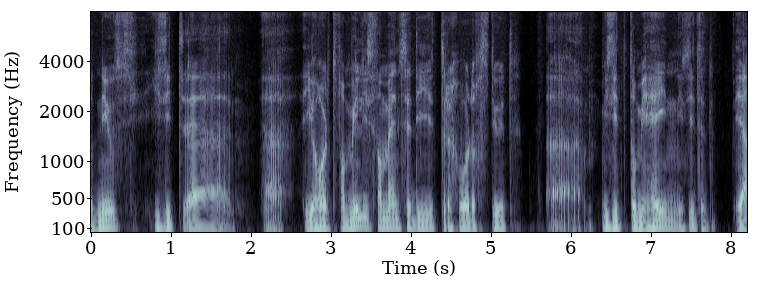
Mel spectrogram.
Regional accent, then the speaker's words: Netherlands; Ik heb hier gestudeerd, ik ben hier opgegroeid.

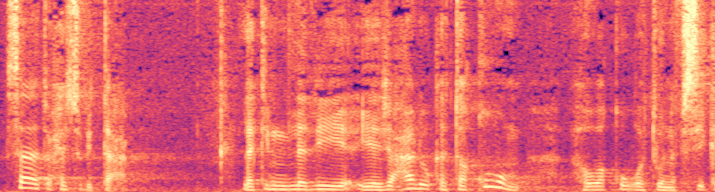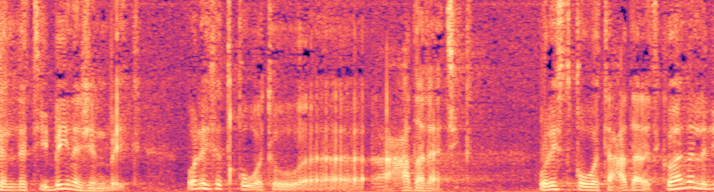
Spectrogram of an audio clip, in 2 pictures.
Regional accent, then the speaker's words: Morocco; ونحن في التراويح عندنا في المغرب يعني لابد أن نختم نقرأ بحزب

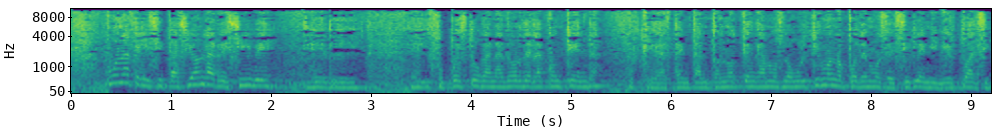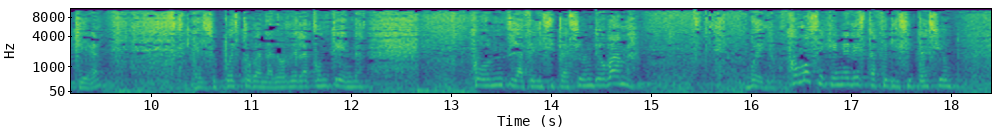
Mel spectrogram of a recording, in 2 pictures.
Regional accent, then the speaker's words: Mexico; yo como ciudadano mexicano digo que no estoy conforme

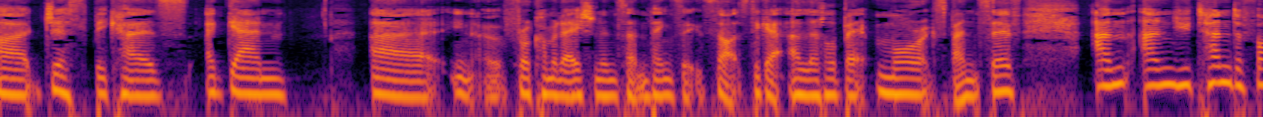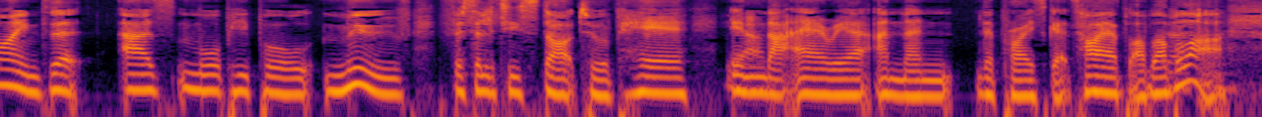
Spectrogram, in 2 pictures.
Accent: Leeds, Yorkshire and the Humber, United Kingdom; now in London, United Kingdom; which would have been all right in my hometown in Leeds. I'd have been okay. But in London, it basically was my rent and my bills.

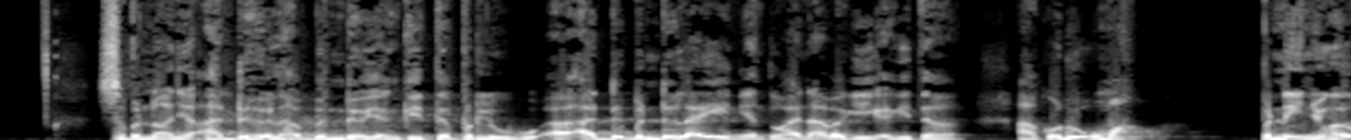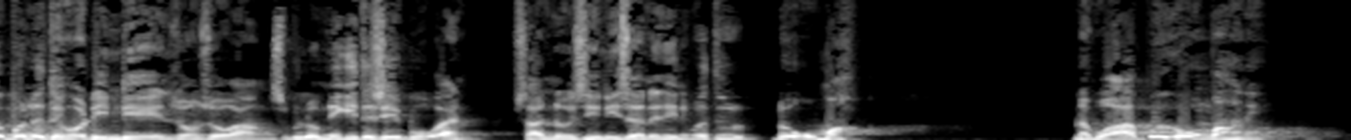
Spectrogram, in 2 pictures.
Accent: Perak, Malaysia; Saya orang Perak. Perak pun tak boleh.

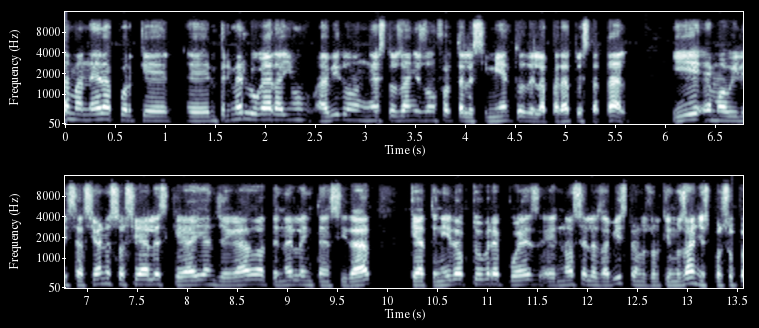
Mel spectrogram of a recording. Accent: Ecuador; el contexto tan dramático que hemos tenido que vivir como humanidad y como pueblo ecuatoriano

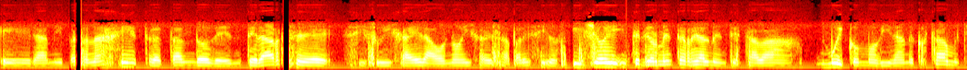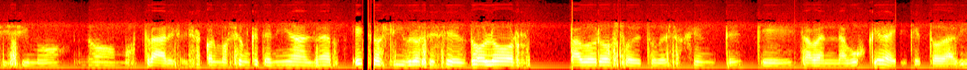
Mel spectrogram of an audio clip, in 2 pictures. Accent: Argentina; nuestra historia y nuestra vida como argentinos

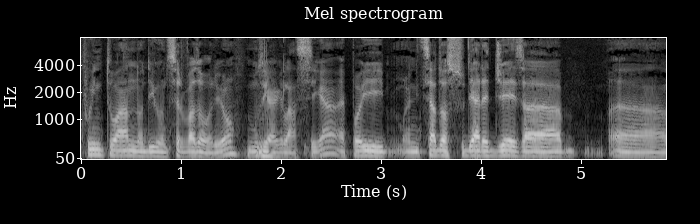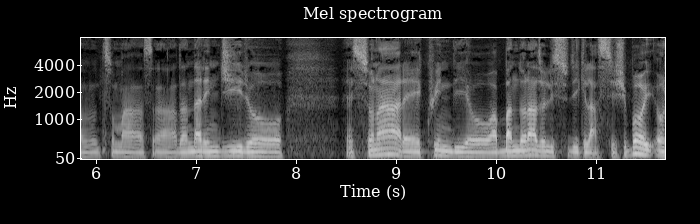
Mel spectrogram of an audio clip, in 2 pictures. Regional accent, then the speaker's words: Pomigliano d'Arco, Campania, Italy; nel mio paese di origine, Pomigliano d'Arco, fanno un festival jazz

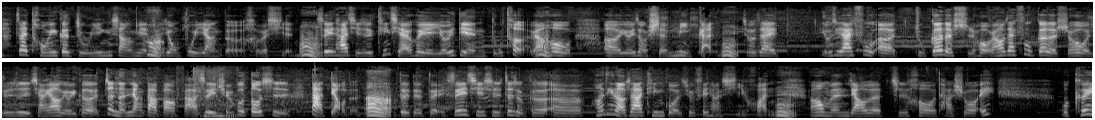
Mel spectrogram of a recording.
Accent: Singapore; 因为我是新加坡人嘛，我不是英语那个英语系的国家

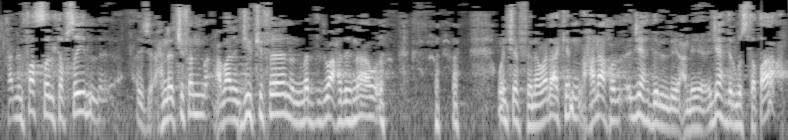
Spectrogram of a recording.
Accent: Iraq; شلون هسه التابوت اللي عندنا بالعراق

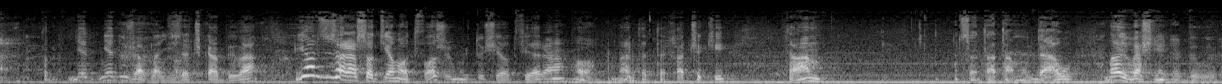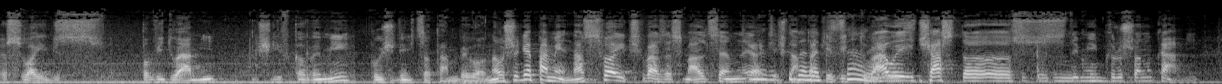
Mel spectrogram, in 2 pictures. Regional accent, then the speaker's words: Łódź, Łódź Voivodeship, Poland; Ja pochodzę z Łodzi. Dla mnie Kraków wtedy był miastem takim nowym.

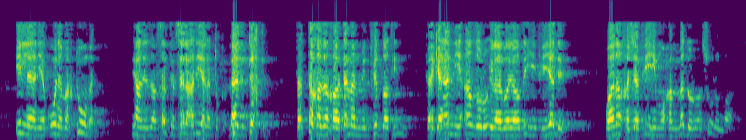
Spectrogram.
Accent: Egypt; فالحمد لله أننا كمصريين

